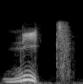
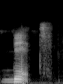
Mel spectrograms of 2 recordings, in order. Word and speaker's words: knit: It's not neat, it's knit. And the difference is, if I were to use the chart, I could say the vowel sound is I, as in number 8, not E like number 2. So it's an 8, not a number 2.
